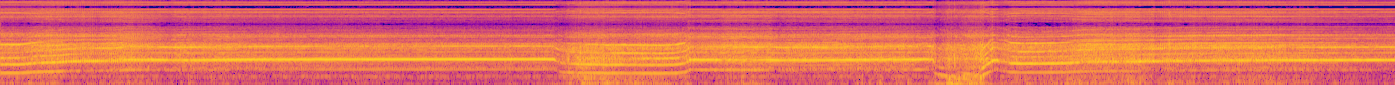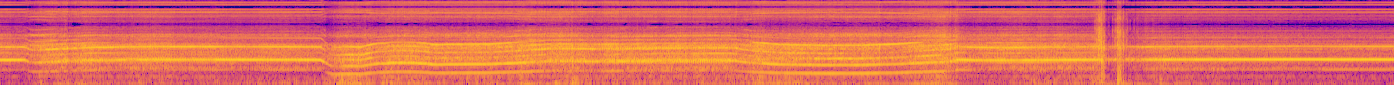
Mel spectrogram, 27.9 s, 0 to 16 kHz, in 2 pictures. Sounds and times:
Motorboat, speedboat: 0.0 - 27.8.

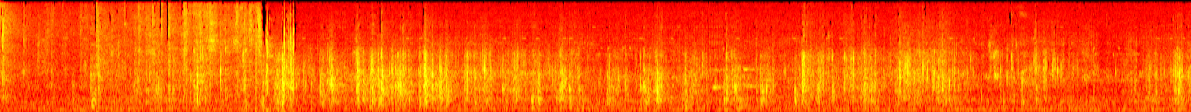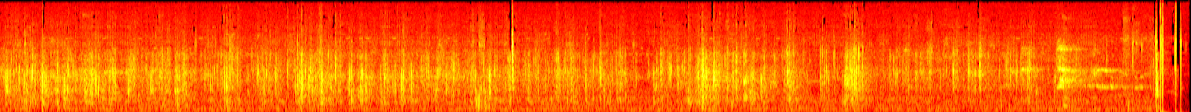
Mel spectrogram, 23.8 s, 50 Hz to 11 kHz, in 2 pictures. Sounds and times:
Yip: 22.4 - 23.6.

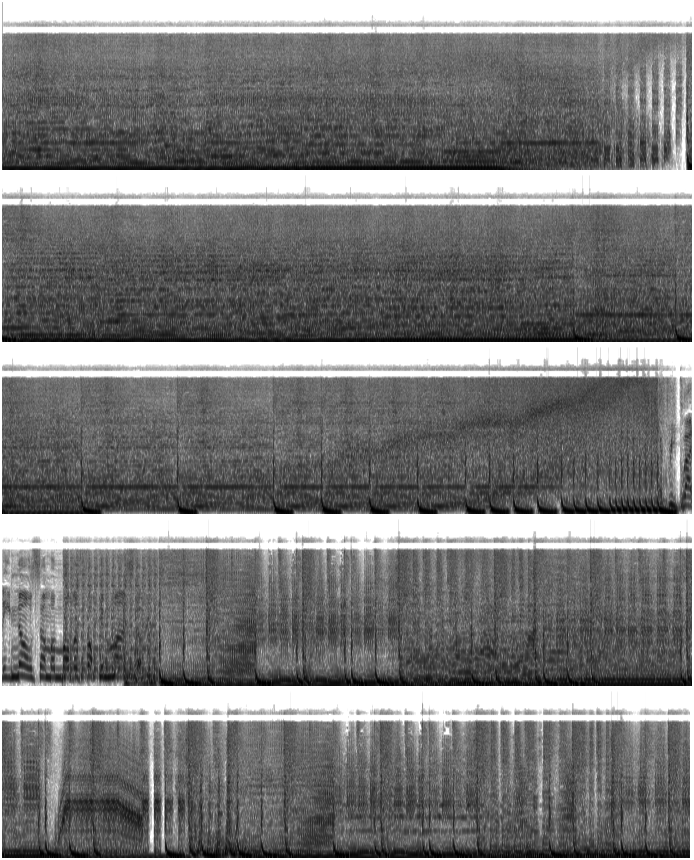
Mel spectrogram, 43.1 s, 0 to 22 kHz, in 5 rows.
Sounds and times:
Dubstep: 0.0 - 43.1.

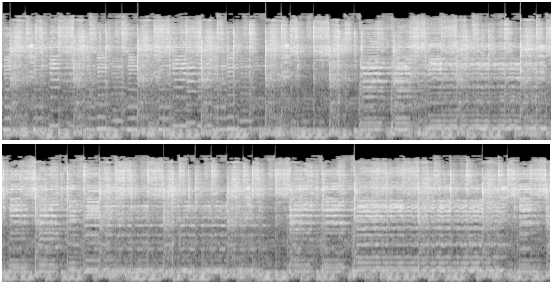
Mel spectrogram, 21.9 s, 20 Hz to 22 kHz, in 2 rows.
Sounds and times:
Electric piano: 0.0 - 21.9.

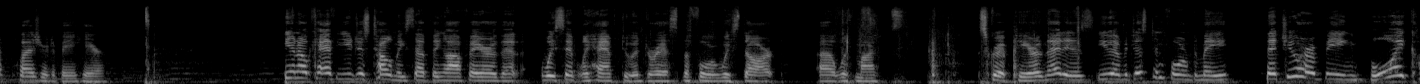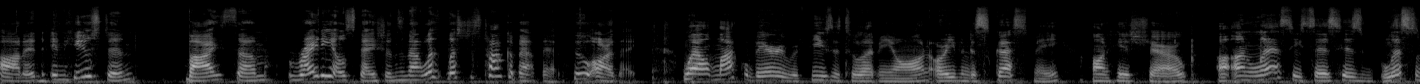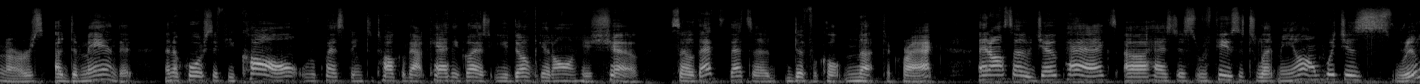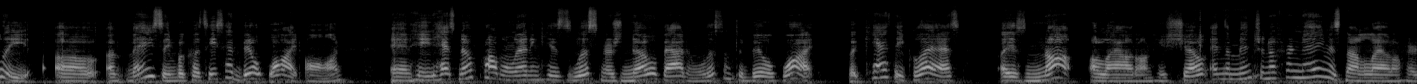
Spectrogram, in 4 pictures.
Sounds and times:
Speech: 0.0 - 1.1, 2.9 - 9.1, 9.8 - 56.7.

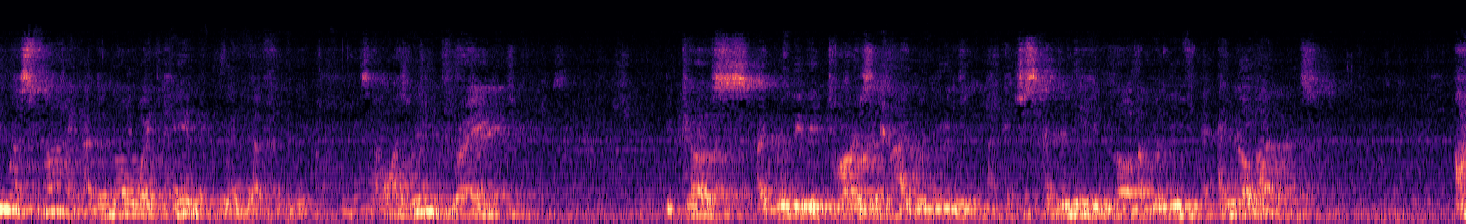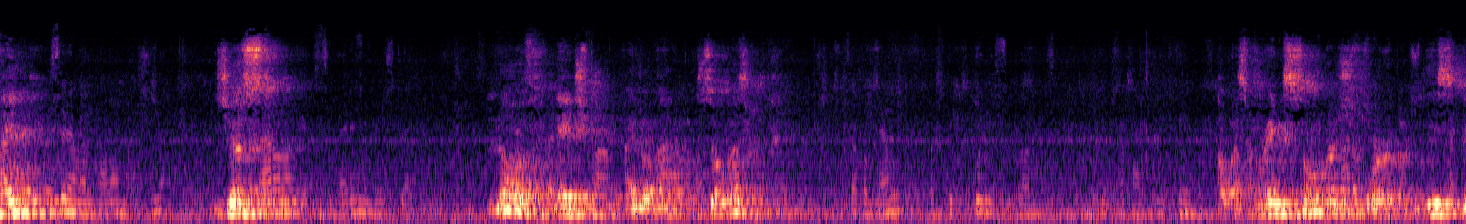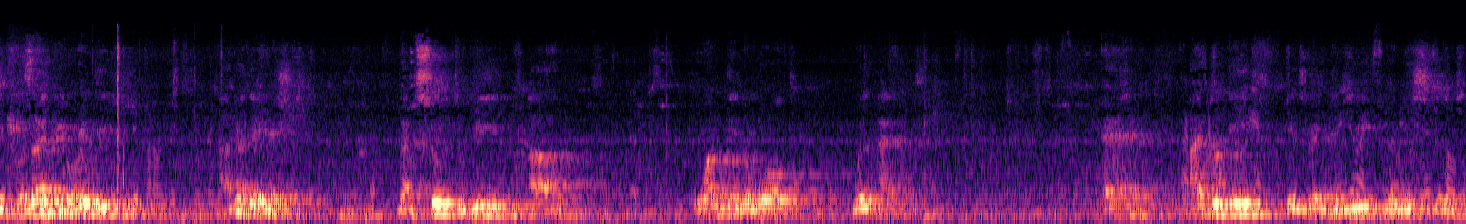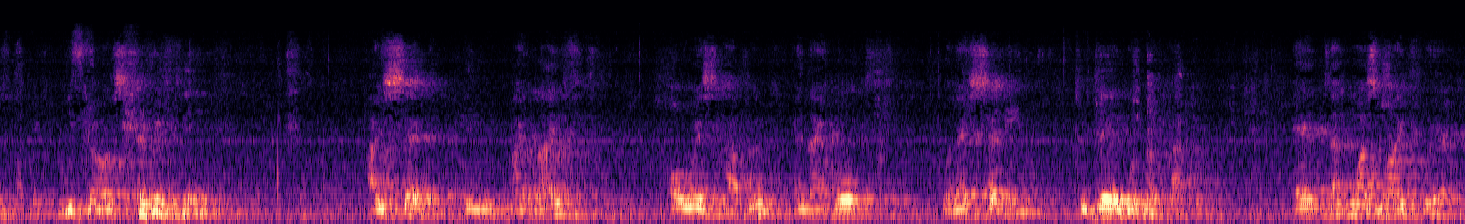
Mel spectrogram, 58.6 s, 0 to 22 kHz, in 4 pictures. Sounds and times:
Speech: 19.6 - 22.5, 23.1 - 35.4, 40.4 - 46.2, 50.7 - 56.2, 56.9 - 58.6.

